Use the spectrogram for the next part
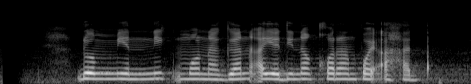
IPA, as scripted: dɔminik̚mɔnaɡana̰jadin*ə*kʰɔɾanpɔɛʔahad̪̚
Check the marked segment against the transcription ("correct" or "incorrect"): incorrect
